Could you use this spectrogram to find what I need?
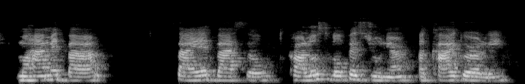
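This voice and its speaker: Speaking in a Spanish accent, a woman keeps a monotone, flat intonation at a medium pitch. Her pace is fairly slow. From New York City, Washington Heights. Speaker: activist podcast co-host. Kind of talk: casual chat. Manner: halting, many fillers.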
